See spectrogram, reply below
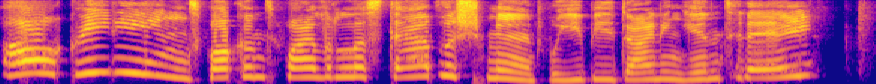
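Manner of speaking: very high-pitched fairy or pixie voice. Voicing a fairy greeting guests at a tavern door: pixie voice. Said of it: "One flies right up to your face, go".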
